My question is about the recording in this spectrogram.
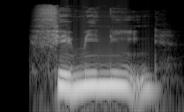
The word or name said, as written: feminin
